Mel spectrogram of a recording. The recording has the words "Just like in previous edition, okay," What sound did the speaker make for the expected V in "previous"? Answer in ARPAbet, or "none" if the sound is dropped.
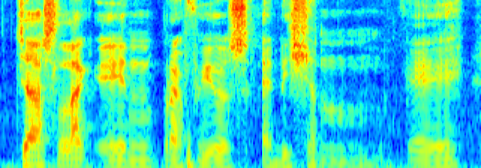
F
